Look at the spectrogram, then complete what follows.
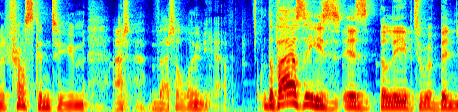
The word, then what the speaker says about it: fasces: gain the same notoriety as the other prominent fascist symbol, the swastika? The fasces, or more correctly pronounced Fascist, means bundle in Latin and is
